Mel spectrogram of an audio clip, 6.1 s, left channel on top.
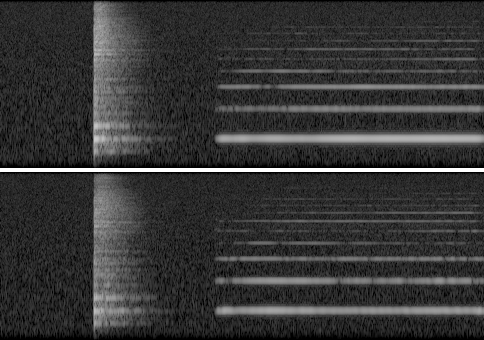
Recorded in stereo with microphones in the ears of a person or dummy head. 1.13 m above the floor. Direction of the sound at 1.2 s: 20° left (ahead or behind).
